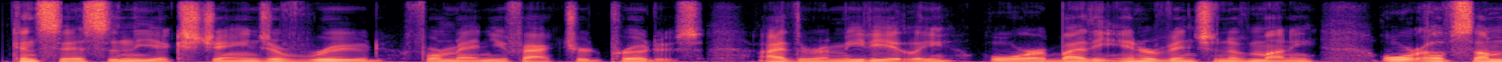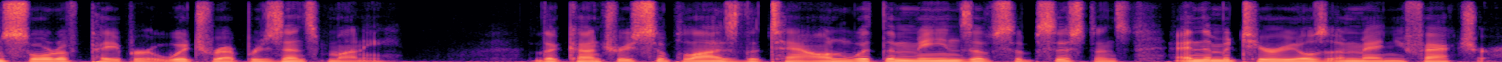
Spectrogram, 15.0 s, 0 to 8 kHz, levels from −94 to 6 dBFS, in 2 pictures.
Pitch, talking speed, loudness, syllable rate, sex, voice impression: 130 Hz, 170 wpm, -19 LUFS, 5.6 syllables/s, male, masculine, middle-aged, thick, slightly tensed, powerful, hard, clear, slightly halting, sincere, calm, mature, wild, lively, strict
